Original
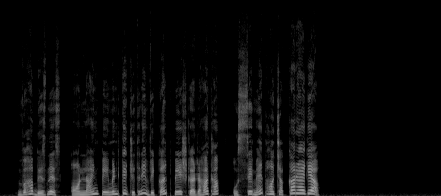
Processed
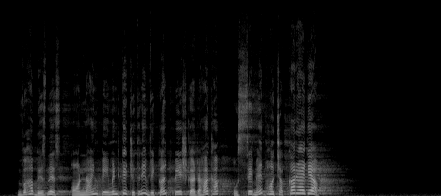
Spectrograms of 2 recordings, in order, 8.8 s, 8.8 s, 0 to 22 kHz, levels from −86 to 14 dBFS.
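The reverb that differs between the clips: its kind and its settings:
dense smooth reverb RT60 1.1 s, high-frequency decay 1×, pre-delay 120 ms, DRR 16 dB

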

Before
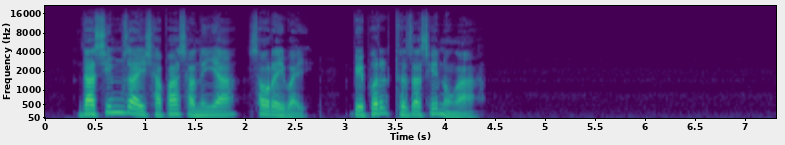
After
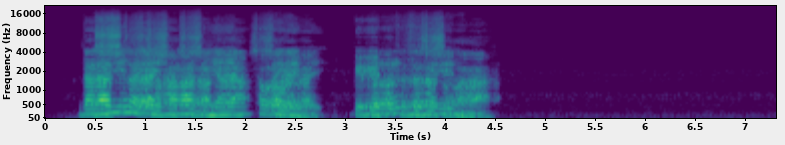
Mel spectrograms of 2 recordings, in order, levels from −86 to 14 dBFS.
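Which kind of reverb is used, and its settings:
reverb whose tail is shaped and stops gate 180 ms rising, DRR −7 dB
level −10.5 dB

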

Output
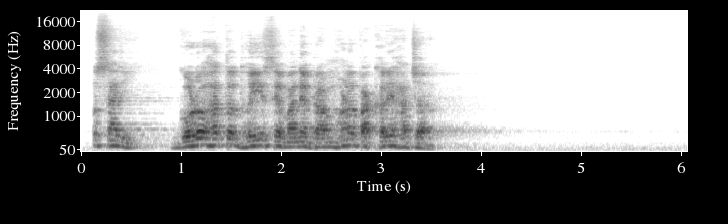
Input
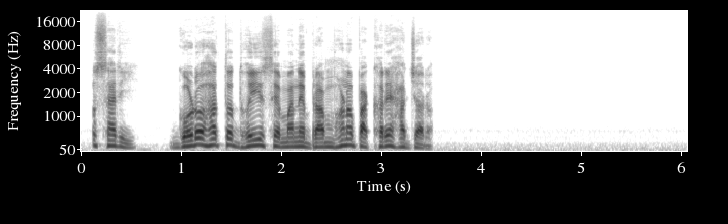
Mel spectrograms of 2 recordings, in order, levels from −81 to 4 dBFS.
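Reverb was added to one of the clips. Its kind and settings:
coupled-rooms reverb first 0.25 s, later 1.8 s, from −27 dB, DRR −9 dB
level −13.5 dB

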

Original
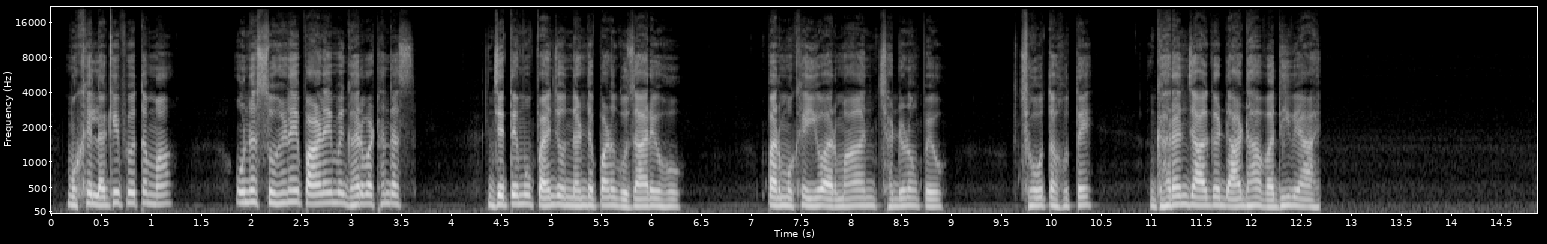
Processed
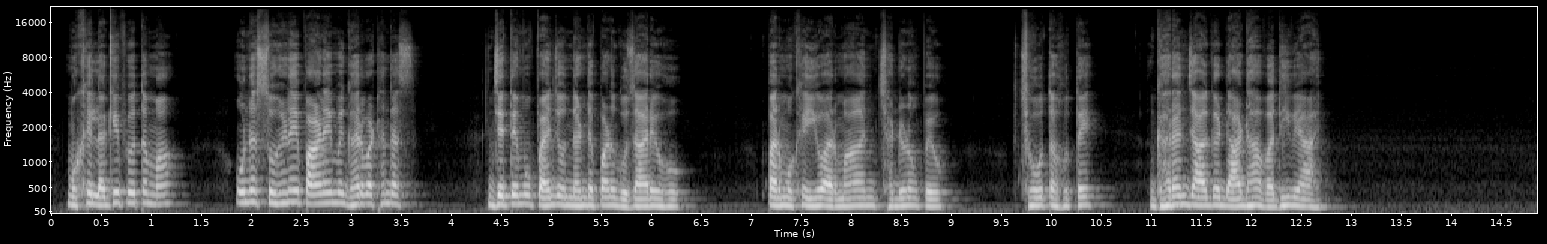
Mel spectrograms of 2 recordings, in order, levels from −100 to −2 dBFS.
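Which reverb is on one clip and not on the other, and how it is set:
rectangular room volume 240 cubic metres, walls furnished, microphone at 0.31 metres
level −1.5 dB

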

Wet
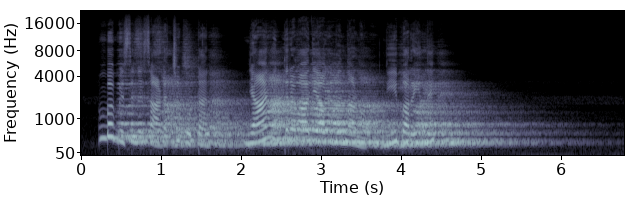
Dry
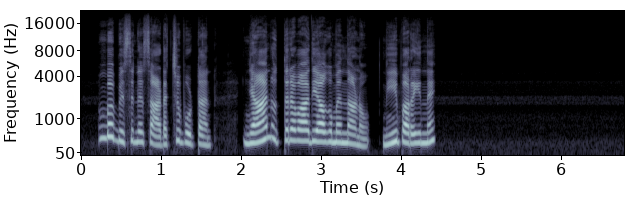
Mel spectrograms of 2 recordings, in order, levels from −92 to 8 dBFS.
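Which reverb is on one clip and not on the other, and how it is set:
comb and all-pass reverb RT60 2.8 s, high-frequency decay 0.35×, pre-delay 95 ms, DRR 0 dB
level −6.5 dB

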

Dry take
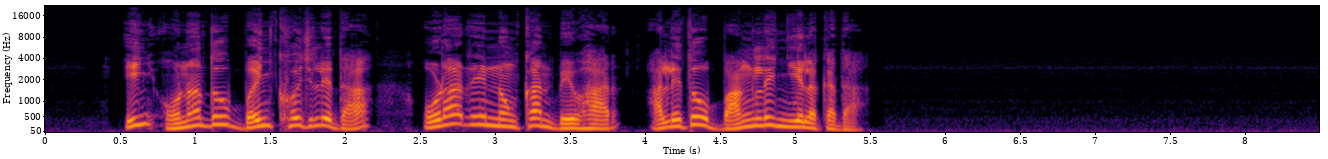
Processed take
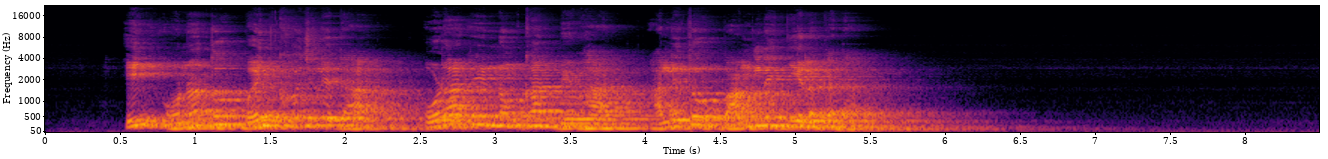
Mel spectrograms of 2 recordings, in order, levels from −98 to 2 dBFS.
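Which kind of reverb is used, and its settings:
rectangular room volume 1,400 cubic metres, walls mixed, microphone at 2.5 metres
level −2 dB

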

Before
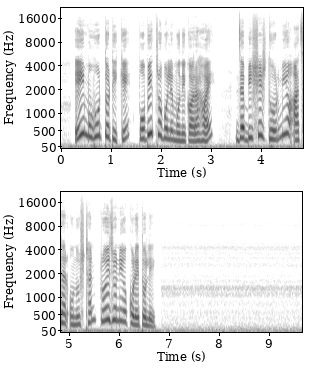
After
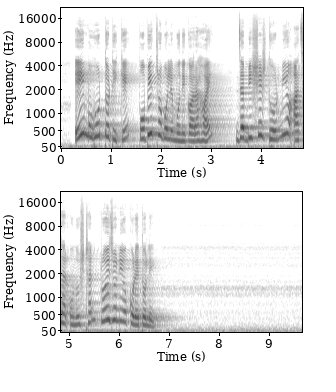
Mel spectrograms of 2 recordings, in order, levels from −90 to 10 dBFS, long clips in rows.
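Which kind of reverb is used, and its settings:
spring reverb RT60 1.2 s, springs 47 ms, chirp 30 ms, DRR 15 dB
level −1 dB

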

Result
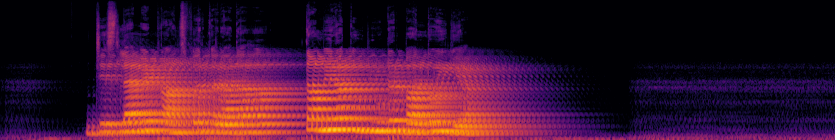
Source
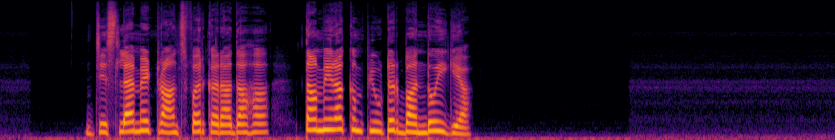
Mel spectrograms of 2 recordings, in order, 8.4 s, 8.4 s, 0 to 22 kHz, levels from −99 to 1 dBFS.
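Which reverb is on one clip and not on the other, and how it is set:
spring reverb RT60 1.4 s, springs 49 ms, chirp 55 ms, DRR −7.5 dB
level −9.5 dB

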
